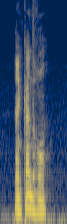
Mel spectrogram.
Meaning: 1. dial 2. face (of a clock) 3. alarm clock
- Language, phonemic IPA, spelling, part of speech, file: French, /ka.dʁɑ̃/, cadran, noun, Fr-cadran.ogg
